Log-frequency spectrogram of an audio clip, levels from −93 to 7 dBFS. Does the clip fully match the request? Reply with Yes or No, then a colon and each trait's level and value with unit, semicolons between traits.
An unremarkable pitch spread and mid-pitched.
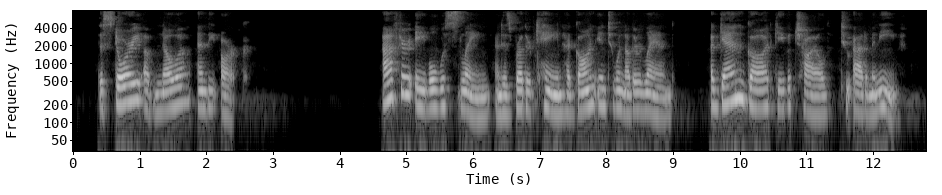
Yes: average, 4.0 semitones; medium, 175 Hz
